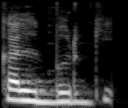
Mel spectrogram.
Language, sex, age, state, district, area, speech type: Kannada, female, 18-30, Karnataka, Shimoga, rural, spontaneous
